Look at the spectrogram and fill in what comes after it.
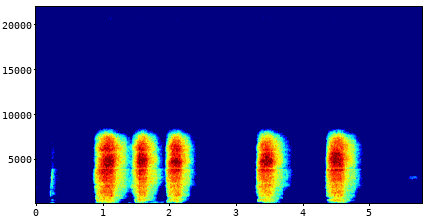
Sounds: Sniff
